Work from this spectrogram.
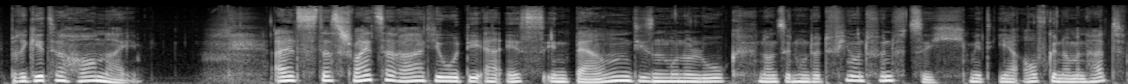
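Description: Woman, radio presenter, mellow tone, dry close sound, measured scripted announcing. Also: low voice, no room sound.

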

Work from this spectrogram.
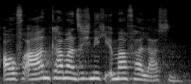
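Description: An actress playing a guarded young waitress in a radio crime drama. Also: female voice, high-pitched, fast talker, slight background noise, close to an everyday voice. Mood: matter-of-fact. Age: young adult.

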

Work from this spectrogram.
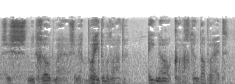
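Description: An actor playing a plain-spoken seaman and business partner, measured and understated, in drama dialogue. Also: mid-range voice, expressive, sharp tone, a little hiss or hum. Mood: quietly impressed. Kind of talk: Dutch audio drama dialogue.

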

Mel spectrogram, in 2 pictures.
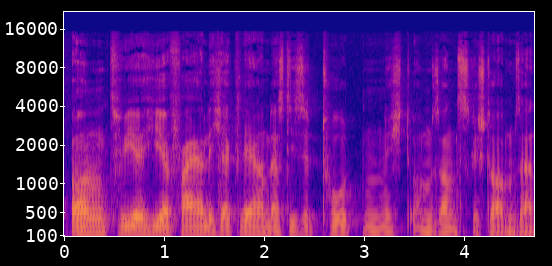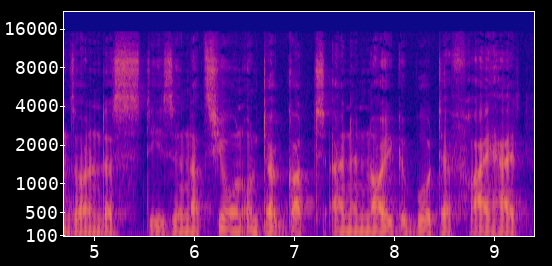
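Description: An actor playing an eager, insistent amateur sleuth in a crime radio play, speaking with dramatic emphasis. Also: male voice, low-pitched, steady tone, a little slow, few pauses. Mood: intent, discovering. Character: insistent amateur sleuth, a male playwright under suspicion. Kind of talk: vintage German crime radio play acting.

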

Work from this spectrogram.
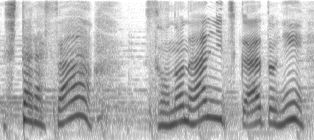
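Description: A woman's voice: high voice, slow, creaky, fairly bright tone, soft background music, exaggerated voice. An actress playing a flighty, nosy young woman in a radio drama, talking in a casual, girlish, chatty and pleading way. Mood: excited gossip. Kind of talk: radio drama acting, casual conversational Japanese.

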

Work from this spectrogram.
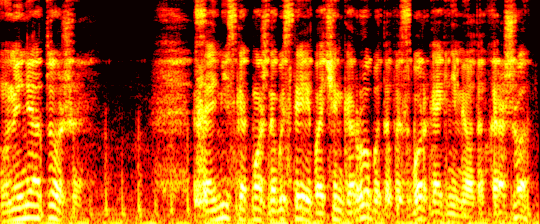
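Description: A man playing a gruff, defiant spaceship captain in an audio drama, blunt and commanding in the way he talks. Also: mid-range voice, expressive, fairly quick, background noise, natural voice. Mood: resolute.

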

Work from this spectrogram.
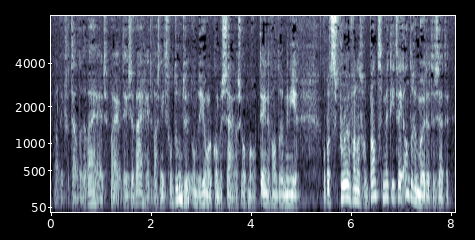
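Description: An actor playing a wry, uneasy screenwriter who narrates a radio play in a measured, reflective way with hesitant fillers. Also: male voice, sits low, expressive, a little mellow, breathy edge, full character voice. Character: wry, uneasy male screenwriter caught up in murders.

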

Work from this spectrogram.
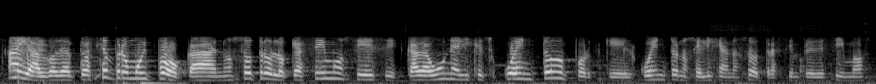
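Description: A woman with an Argentine accent, speaking over the telephone as a storyteller being interviewed on the radio. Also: mid-range voice. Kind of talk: conversational phone interview. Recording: muffled telephone line on radio.

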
